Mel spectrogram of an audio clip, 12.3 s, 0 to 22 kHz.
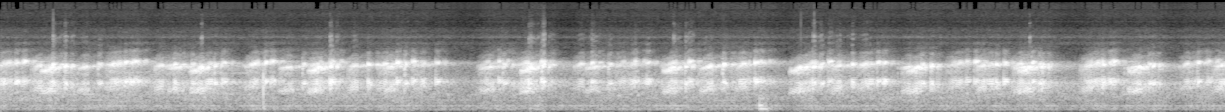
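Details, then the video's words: Chorus of many frogs in a remaining swamp wetland at Deer Lake, 4/2/24, captured by shotgun microphone: dense buzzy pulsing trills overlap continuously, swelling in bursts of roughly one to two seconds with brief dips, plus a faint steady low hum. "Deer Lake Frog Chorus - 4/2/24"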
